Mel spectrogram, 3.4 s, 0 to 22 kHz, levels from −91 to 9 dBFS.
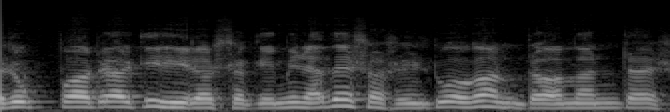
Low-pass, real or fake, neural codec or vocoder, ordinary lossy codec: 19.8 kHz; fake; vocoder, 44.1 kHz, 128 mel bands, Pupu-Vocoder; none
